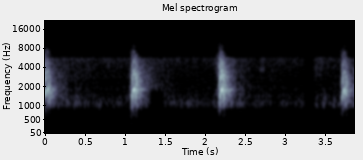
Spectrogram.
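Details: Four crisp, forceful chips from an American robin on a fence in Southern Ontario, Canada, spaced about a second apart, given as a warning to an intruder; otherwise silent surroundings.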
